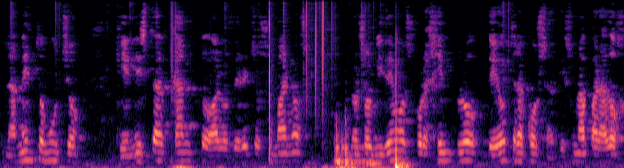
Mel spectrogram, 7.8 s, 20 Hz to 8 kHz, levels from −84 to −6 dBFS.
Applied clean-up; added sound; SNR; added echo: classical method WPE with log-MMSE.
